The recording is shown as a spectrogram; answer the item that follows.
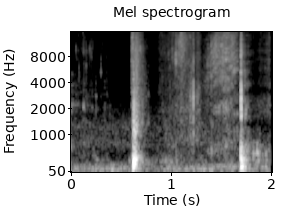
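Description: Two sharp knocks about a second apart.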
